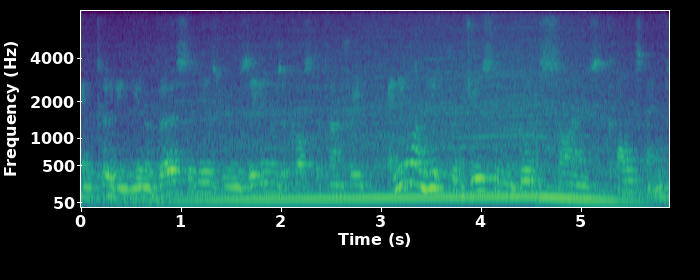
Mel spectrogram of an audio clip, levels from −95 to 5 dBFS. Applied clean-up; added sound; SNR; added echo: none; Engine; 2 dB; reverberation time 0.6 s.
